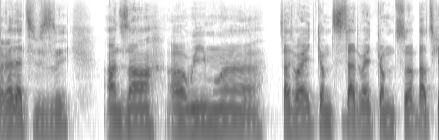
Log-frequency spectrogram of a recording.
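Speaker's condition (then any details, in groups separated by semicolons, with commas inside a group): Cerebral palsy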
